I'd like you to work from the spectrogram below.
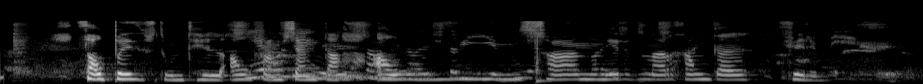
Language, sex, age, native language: Icelandic, male, 11, Icelandic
